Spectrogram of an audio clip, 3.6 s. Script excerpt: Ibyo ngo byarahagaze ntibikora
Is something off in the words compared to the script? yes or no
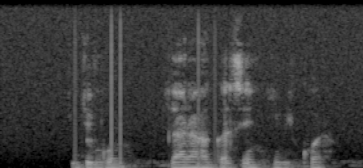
no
